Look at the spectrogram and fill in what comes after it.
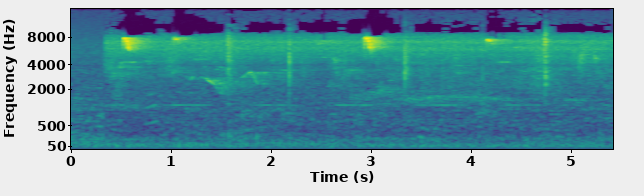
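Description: Birds calling: a short, high-pitched chirp every two to three seconds, with a few lower falling notes in between over a steady background hiss.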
